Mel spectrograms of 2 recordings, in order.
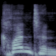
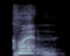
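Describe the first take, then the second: First: The middle T is clearly pronounced. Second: The middle T is dropped entirely. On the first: The speaker calls it wrong. "nobody enunciates that that that T in Clinton. Nobody says" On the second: The speaker calls it right. "C L I N apostrophe N"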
